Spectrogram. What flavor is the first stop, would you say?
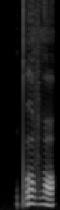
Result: ejective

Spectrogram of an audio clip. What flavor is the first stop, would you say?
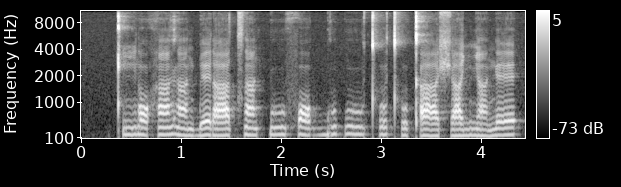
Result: ejective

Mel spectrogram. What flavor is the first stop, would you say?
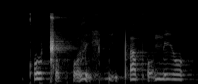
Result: ejective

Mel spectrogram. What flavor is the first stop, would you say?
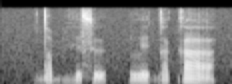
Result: plain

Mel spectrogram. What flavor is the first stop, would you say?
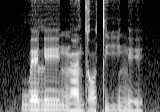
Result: plain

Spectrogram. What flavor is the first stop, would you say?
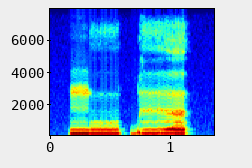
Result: implosive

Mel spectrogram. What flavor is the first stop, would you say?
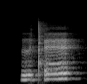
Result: ejective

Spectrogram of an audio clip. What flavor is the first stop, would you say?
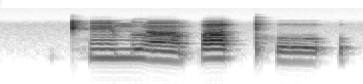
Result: aspirated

